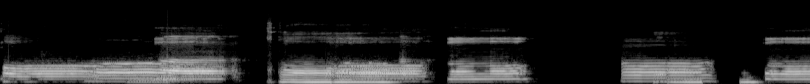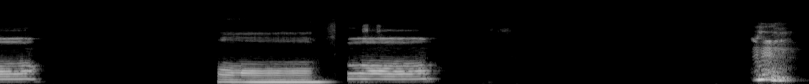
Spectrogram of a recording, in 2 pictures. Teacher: এ আকার থাকবে না, একদম গলার শেষ থেকে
